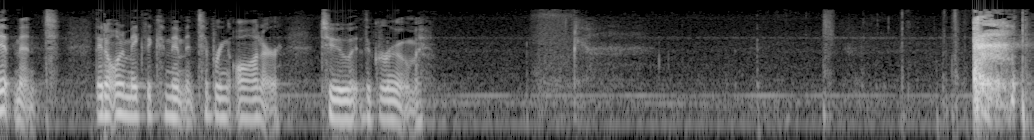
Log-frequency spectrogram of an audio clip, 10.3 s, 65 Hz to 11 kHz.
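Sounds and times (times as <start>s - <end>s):
speech: 0.0s - 4.4s
loud cough: 9.7s - 10.3s
person clearing throat: 9.8s - 10.3s.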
